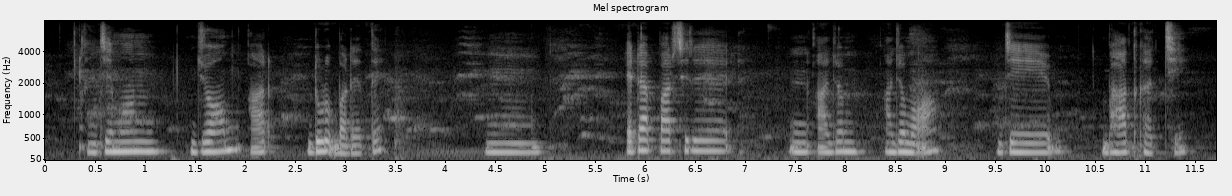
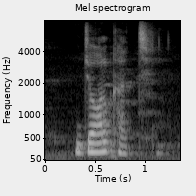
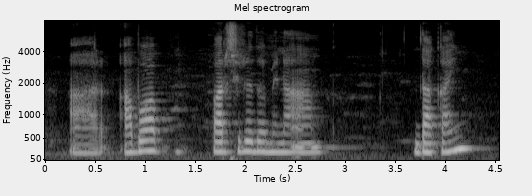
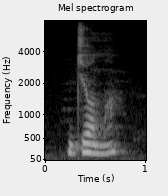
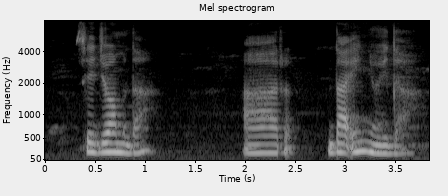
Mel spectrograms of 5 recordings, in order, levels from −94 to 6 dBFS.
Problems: continuous background conversations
